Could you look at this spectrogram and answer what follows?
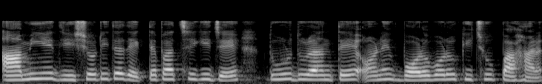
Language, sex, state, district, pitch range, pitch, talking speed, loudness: Bengali, female, West Bengal, Malda, 205-235 Hz, 225 Hz, 155 wpm, -19 LUFS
